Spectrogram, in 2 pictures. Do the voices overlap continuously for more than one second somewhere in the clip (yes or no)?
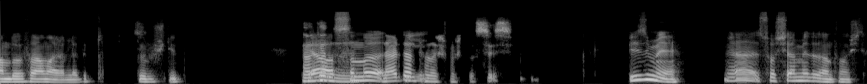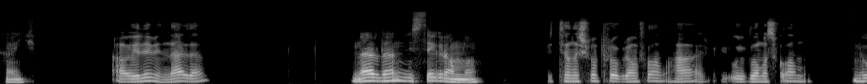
yes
